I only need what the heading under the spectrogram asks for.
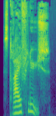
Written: strejflys

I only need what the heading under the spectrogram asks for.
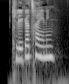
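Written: kliktræning

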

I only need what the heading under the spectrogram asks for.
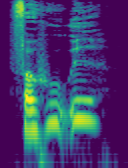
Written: forhud

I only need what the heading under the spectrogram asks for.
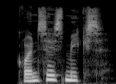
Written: grøntsagsmix

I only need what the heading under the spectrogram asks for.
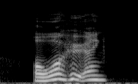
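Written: OVERHØRINGERNES

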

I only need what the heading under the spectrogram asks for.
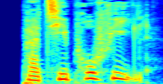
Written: partiprofil

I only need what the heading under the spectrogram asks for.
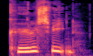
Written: kølsvin

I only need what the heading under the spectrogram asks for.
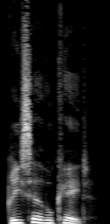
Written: rigsadvokat

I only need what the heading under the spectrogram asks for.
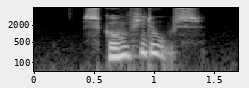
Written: skumfidus

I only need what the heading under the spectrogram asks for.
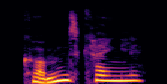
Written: kommenskringle

